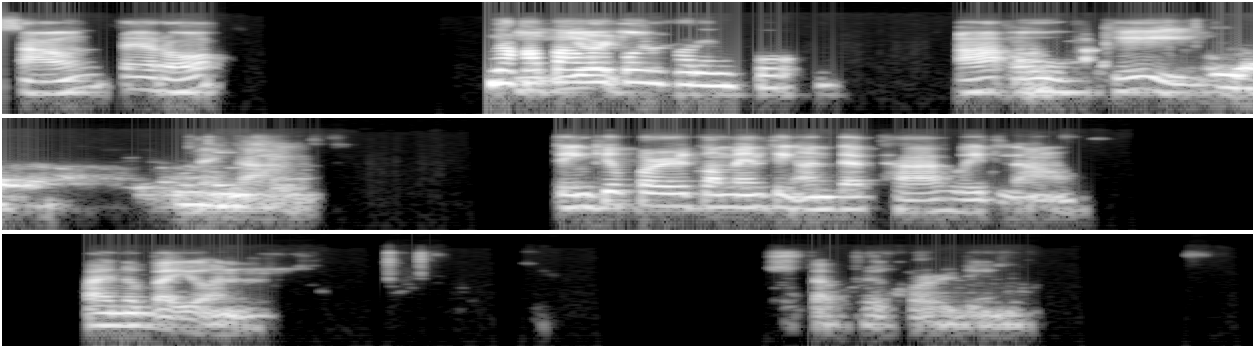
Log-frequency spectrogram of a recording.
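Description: A young man talks calmly through an online call, in short bursts with pauses.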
